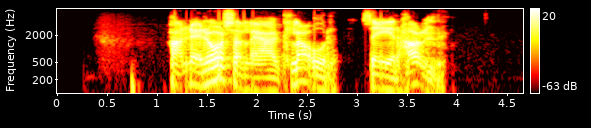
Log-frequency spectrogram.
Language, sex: Icelandic, male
